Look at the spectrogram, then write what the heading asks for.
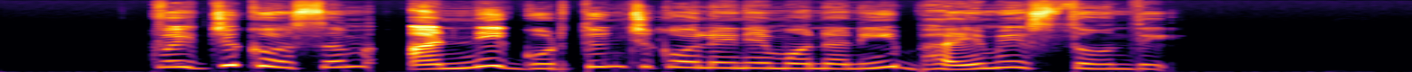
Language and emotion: Telugu, fearful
